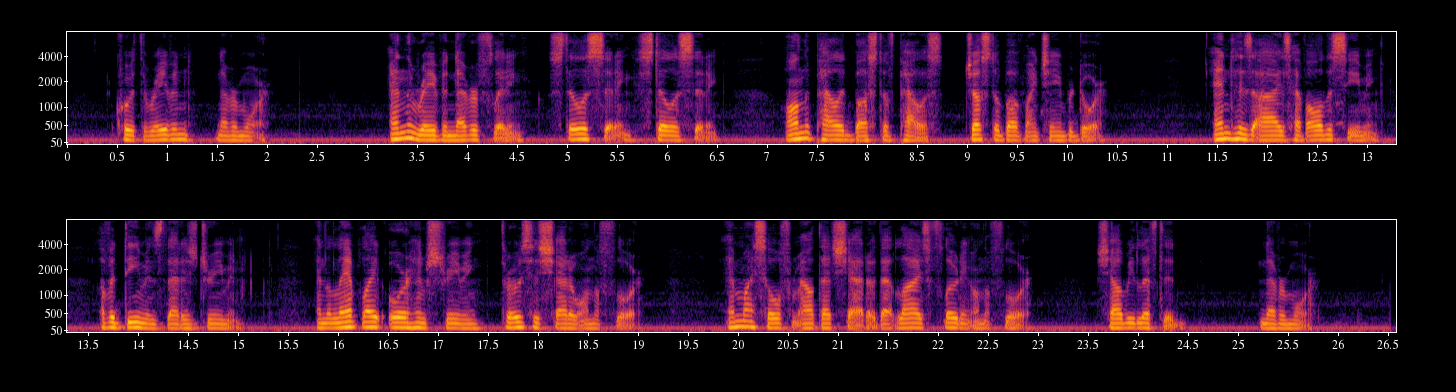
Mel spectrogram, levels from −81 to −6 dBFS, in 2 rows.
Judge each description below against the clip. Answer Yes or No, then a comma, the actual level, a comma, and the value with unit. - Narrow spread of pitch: Yes, narrow, 1.1 semitones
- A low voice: Yes, low, 120 Hz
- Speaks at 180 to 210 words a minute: No, average, 140 wpm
